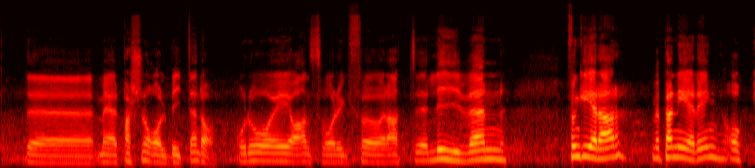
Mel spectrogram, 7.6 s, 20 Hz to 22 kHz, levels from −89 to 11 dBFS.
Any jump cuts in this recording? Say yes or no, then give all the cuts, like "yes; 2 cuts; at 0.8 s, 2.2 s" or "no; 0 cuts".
yes; 1 cut; at 5.6 s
